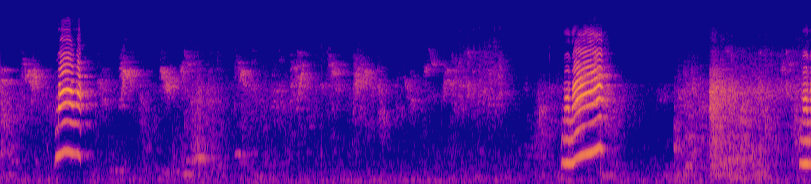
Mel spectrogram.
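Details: Green ringneck parakeet kept as a talking pet, said to say "mummy". Two sharp, loud, harmonic rising-falling calls stand out about six seconds apart, with many quieter chattering and raspy murmurs around them and a faint low hum.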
